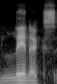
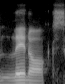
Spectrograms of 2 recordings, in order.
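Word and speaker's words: Lennox: has told them not to pronounce his name linux and to pronounce it lenox because that's how it's really pronounced that's nice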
